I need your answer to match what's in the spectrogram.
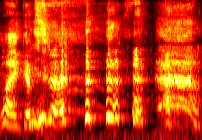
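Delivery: high-pitched, laughing delivery.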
